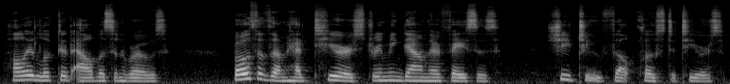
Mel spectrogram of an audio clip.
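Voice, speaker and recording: A woman's voice: low-pitched, measured pace, darkish tone. A woman reading her own scripted fiction aloud as narrator.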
